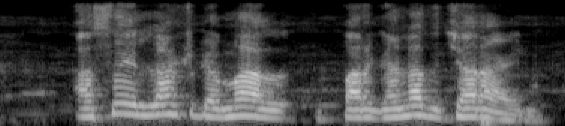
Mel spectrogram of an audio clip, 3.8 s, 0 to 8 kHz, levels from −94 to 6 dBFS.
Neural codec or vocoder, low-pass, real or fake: codec, 44.1 kHz, 7.8 kbps, Pupu-Codec; 7.2 kHz; fake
